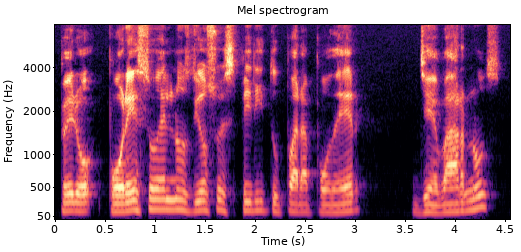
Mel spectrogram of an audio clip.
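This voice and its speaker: A man's voice: medium pitch, fairly even intonation, a little slow, darkish tone. A man teaching an online Bible study in a conversational way. He often repeats himself and checks in with "¿verdad?". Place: online group meeting.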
